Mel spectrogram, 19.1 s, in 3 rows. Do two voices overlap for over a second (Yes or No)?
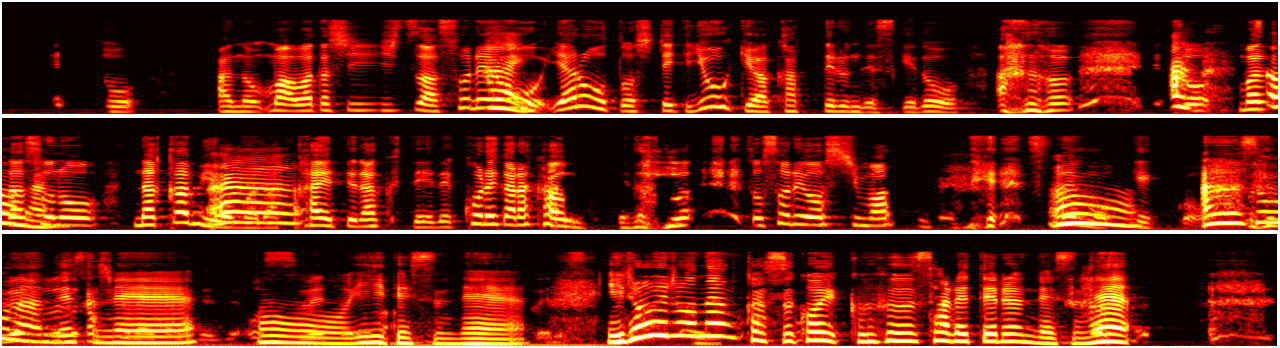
Yes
